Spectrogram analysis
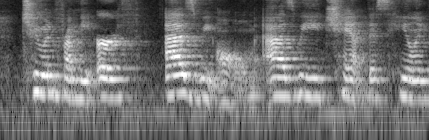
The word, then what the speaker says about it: Om: Om is the sound of everything that is. It is A, it's composed of 3 syllables.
